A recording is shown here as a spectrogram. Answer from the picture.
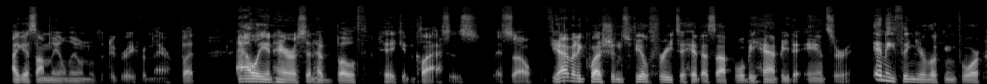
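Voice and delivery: normal talking voice

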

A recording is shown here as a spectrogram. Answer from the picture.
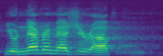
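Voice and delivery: loud accusing voice; a hint of a condemning devil; Satan accusing. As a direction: throw the accusation like a condemning enemy. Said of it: "where Satan is saying".

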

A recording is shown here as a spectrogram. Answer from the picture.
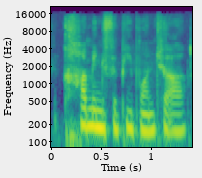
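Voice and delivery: hushed aside; whispering. Real, not acted. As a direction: drop to a whisper. Whispered aside about Twitter.

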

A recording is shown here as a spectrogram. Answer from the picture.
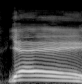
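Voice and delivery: high mock yay; sarcastic cheer. Mocking the feel-good ending, high sarcastic cheer.

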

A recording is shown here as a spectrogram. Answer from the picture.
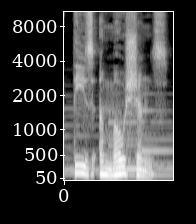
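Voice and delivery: ordinary delivery

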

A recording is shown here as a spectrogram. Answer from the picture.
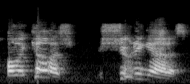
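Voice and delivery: high-pitched mock panic; panicking captain. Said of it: "stay cool and calm under pressure".

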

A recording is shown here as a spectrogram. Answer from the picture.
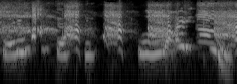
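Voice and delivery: high wail broken by laughter; hammed-up high plea; mock weeping. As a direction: imitate a tearful new mother, laughing through it. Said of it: "You were crying and weeping".

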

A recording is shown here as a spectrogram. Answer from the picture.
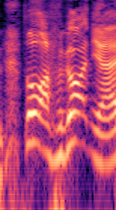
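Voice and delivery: Pierce Brosnan impression. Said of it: "when I mention".

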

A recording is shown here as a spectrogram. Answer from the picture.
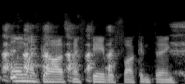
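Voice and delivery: usual speaking voice

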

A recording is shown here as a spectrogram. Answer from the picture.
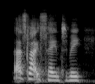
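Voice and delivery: normal talking voice

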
